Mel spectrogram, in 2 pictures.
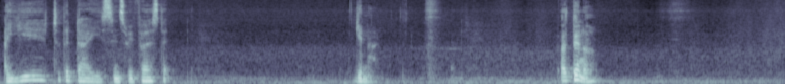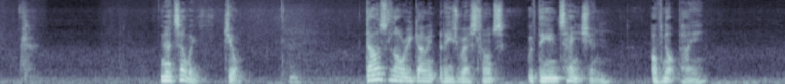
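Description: A middle-aged woman speaks quietly and earnestly, close by.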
